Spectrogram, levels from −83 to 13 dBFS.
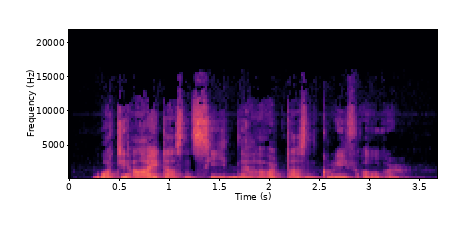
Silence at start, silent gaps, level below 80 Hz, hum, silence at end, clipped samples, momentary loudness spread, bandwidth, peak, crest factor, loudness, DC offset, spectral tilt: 0.25 s; none; -54 dBFS; none; 0.3 s; under 0.1%; 9 LU; 16 kHz; -4 dBFS; 20 dB; -21 LUFS; under 0.1%; -4 dB/octave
